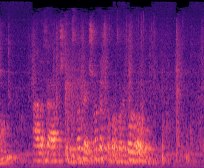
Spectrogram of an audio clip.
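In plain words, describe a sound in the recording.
An elderly man speaks into a microphone over a loudspeaker.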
